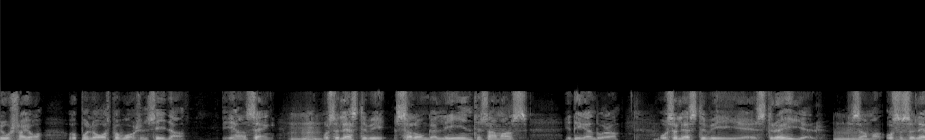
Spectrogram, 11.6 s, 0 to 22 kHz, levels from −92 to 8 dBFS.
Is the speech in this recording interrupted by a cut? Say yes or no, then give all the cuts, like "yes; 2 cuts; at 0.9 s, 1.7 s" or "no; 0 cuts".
no; 0 cuts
